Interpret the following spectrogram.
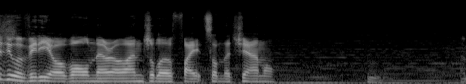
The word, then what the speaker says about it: Nero Angelo: Go face Nello Angelo. Well, technically Nero Angelo, but, you know.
